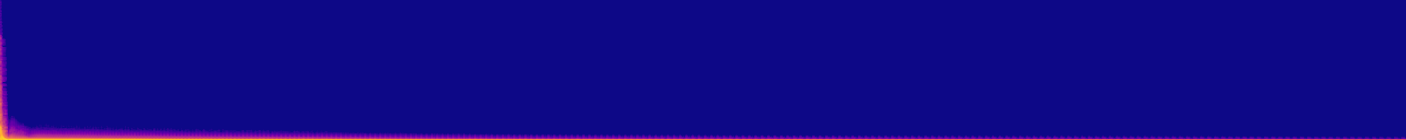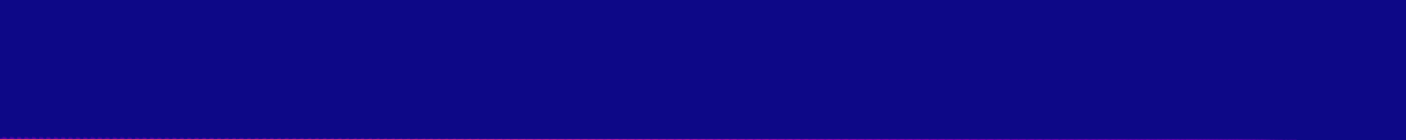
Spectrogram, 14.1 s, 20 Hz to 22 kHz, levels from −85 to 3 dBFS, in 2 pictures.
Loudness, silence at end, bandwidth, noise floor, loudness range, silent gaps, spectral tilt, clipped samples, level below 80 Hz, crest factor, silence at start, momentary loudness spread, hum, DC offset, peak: -14 LUFS; 6.35 s; 1.1 kHz; -73 dBFS; 26 LU; none; -12.5 dB/octave; under 0.1%; -16 dBFS; 14 dB; 0 s; 26 LU; none; under 0.1%; 0 dBFS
